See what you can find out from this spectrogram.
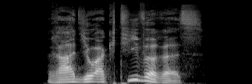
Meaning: strong/mixed nominative/accusative neuter singular comparative degree of radioaktiv
- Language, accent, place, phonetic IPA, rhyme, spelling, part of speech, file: German, Germany, Berlin, [ˌʁadi̯oʔakˈtiːvəʁəs], -iːvəʁəs, radioaktiveres, adjective, De-radioaktiveres.ogg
